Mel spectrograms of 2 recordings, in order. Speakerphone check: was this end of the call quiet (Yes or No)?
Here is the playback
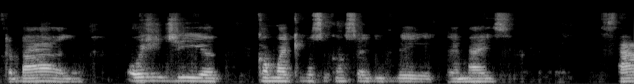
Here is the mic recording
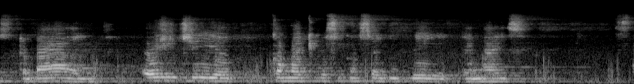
Yes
